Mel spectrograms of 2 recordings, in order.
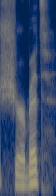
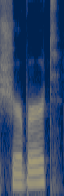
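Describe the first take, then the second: First: The second syllable has no r sound. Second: The second syllable has an r sound. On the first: The speaker calls it right. "You were right the first time" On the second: The speaker calls it wrong. "I called it sherbert"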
